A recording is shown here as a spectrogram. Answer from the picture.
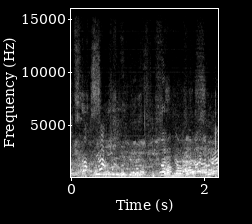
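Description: Several voices talking and calling over one another: chatter from the people at a football match.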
